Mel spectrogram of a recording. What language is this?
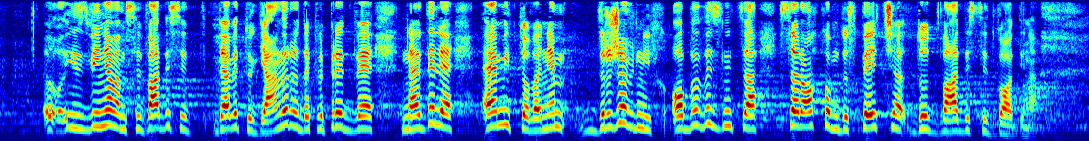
Serbian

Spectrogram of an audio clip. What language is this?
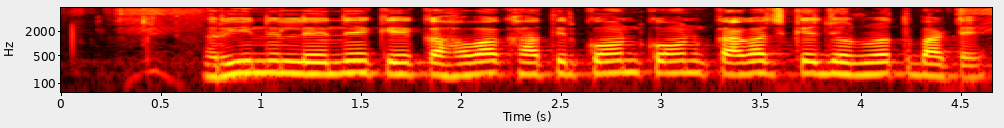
Bhojpuri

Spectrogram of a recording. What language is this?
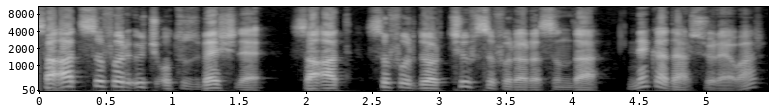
Turkish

